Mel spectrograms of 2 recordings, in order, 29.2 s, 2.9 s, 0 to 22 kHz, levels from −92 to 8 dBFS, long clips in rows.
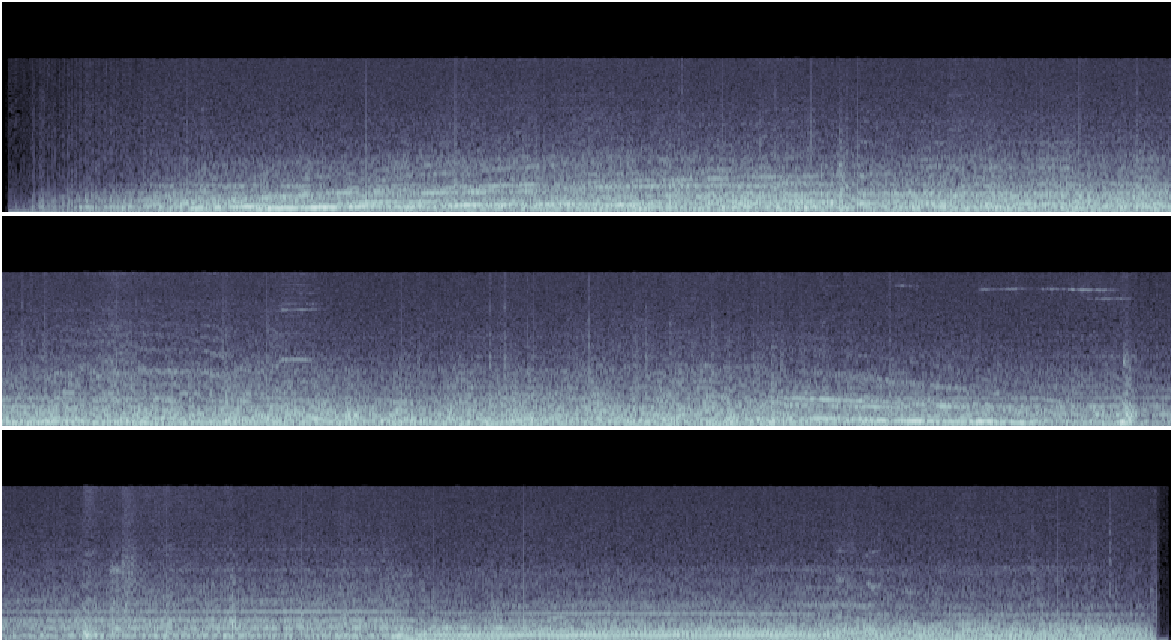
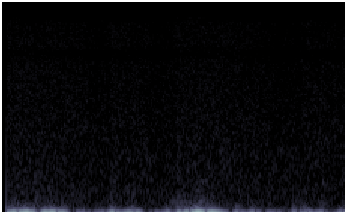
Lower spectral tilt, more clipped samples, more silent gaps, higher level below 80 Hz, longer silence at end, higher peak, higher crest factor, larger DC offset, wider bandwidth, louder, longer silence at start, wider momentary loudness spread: first, -8.5 dB/octave vs -3.5 dB/octave; neither; neither; first, -26 dBFS vs -60 dBFS; about the same, 0 s vs 0 s; first, -4 dBFS vs -30 dBFS; about the same, 14 dB vs 14 dB; first, 1% vs under 0.1%; second, 7.6 kHz vs 16.5 kHz; first, -19 LUFS vs -66 LUFS; about the same, 0 s vs 0 s; about the same, 6 LU vs 4 LU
